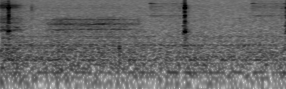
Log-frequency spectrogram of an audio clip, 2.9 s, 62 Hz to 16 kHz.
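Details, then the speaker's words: Laptop with Intel Centrino, likely Core 2 Duo, stored since about 2015. Sharp faint clicks roughly once a second with no spin-up hum; hard drive suspected dead, not spinning up. "all we might have a dead hard driving this one so that noise might in fact be the hard drive"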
